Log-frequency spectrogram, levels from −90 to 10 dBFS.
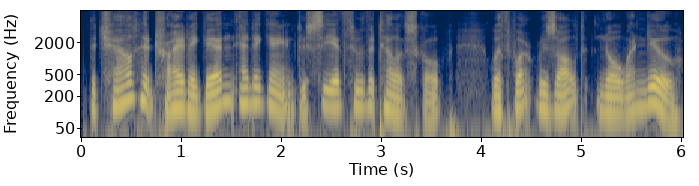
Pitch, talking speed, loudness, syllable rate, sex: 120 Hz, 190 wpm, -17 LUFS, 5.0 syllables/s, male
